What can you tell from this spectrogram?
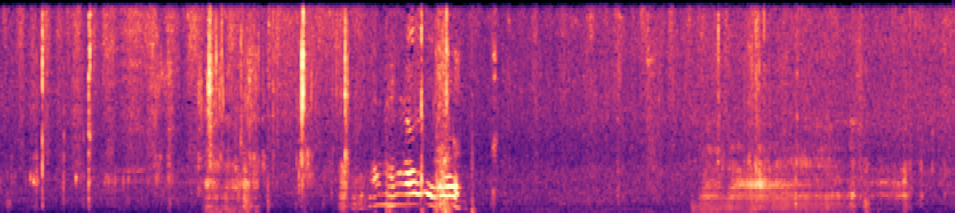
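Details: Stanley the house cat growls low and rough, then rises into a short wavering yowl near four seconds before a longer rumbling growl at the end; scattered clicks throughout.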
